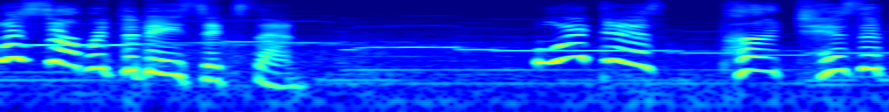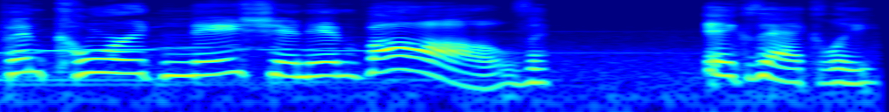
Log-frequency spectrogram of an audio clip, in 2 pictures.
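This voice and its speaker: Loud music plays behind a put-on character voice at an extremely high pitch. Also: moderate pace. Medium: game stream. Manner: upbeat, confident.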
